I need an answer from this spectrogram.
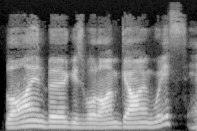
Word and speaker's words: Bleijenbergh: First of all, talk us through the the pronunciation. Lionberg is what I'm going with.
